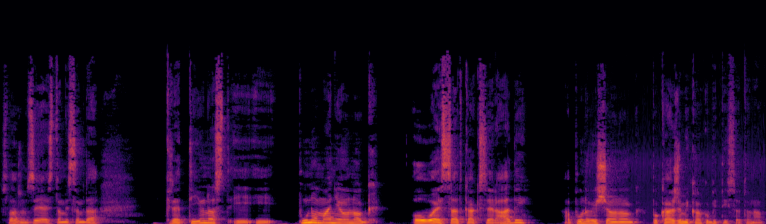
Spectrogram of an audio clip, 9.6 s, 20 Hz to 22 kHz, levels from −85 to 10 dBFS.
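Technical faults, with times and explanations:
7.28 to 9.58 s, mains buzz: A steady, raspy buzz enters at 7.28 s and runs to the end of the clip. It sits faint, roughly 35 dB below the speech. Its harmonics fall on multiples of 60 Hz, so it comes from 60 Hz mains power. Sharp switching spikes leak in twice per mains cycle, 120 times a second. Spikes that abrupt carry harmonics up into the kilohertz range. That upper energy gives the buzz its rasp instead of a soft hum.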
